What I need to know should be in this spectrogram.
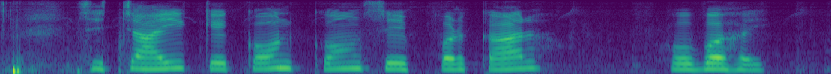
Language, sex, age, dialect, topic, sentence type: Magahi, female, 18-24, Central/Standard, agriculture, question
